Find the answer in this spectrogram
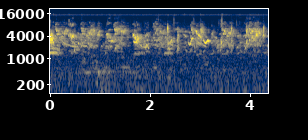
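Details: Common myna babies being fed moringa by their mother, begging with a steady stream of shrill, raspy chirps in repeated pulsing bursts, high-pitched and overlapping.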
